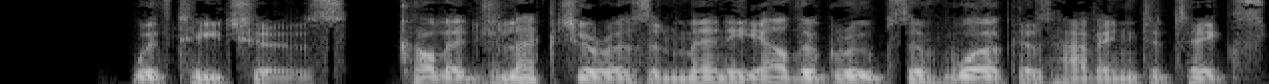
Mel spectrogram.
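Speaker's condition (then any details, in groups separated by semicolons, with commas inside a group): No condition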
